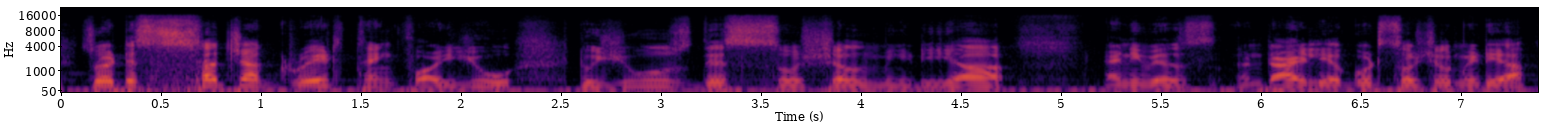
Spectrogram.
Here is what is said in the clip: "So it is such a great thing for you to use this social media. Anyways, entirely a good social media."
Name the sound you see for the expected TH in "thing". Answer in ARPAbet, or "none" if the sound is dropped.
T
